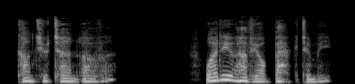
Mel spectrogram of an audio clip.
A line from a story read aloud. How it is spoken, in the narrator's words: Colette whispered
